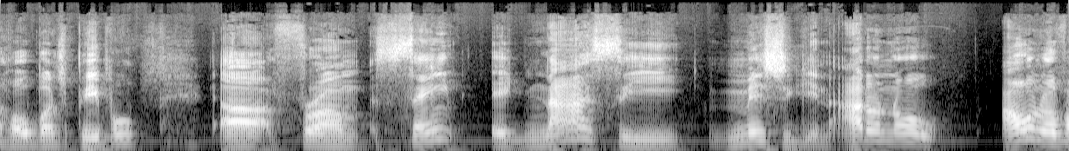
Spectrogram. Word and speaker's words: St. Ignace: And they set out with a whole bunch of people from St. Ignace, Michigan.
